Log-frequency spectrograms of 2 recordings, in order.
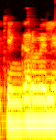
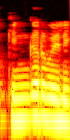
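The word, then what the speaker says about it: कांगेर घाटी: वैसे इसको कई लोग कांगर वैली भी कहते हैं, वैसे प्रोनाउंसिएशन एग्जैक्ट बोलेंगे तो कांगर वैली नेशनल पार्क है, कई लोग इसको किंगर वैली कहते हैं, किंगर वैली। किंगर वैली गलत है, पर याद रखने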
